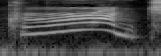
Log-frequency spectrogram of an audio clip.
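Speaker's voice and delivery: high, loud crunching sound word. A narrator's reading. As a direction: belt it out like wood breaking. Pram flattened.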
